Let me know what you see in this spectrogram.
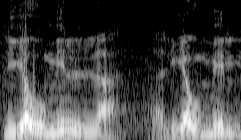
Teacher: Nun di sana atau tanwin di sana hilang dijadikan tasdik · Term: idgam bilun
